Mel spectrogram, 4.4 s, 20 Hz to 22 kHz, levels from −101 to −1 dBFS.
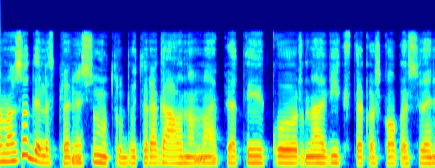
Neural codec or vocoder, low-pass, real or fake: codec, 44.1 kHz, 3.4 kbps, Pupu-Codec; 9.9 kHz; fake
